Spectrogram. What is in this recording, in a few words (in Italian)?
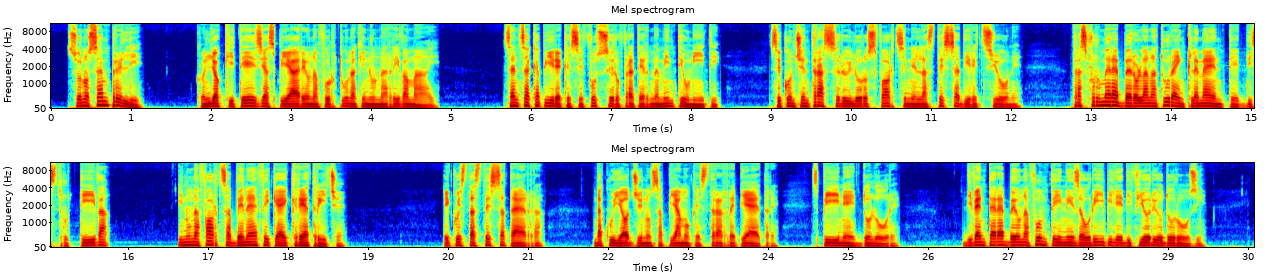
documentario; ciudad lineal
